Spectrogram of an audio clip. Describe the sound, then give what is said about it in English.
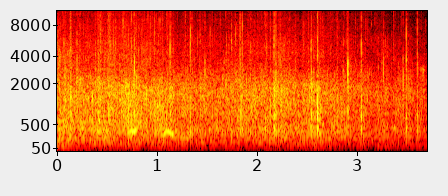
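A church audience applauding steadily during a morning worship service, a dense patter of many hands clapping at an even level with no single voice standing out, sustained for a few seconds. “so give Judy a big round of applause as well.”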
